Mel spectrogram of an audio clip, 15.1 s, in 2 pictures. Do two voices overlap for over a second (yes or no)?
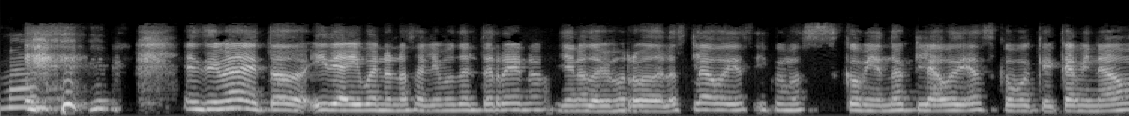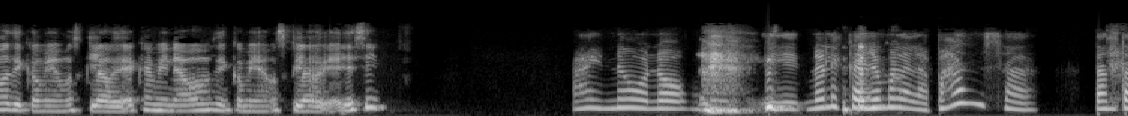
no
